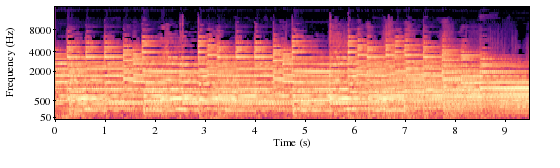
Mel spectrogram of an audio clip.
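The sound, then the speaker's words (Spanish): A village church bell rings continuously, its loud, overlapping metallic strikes forming a dense, ringing wash that never pauses, with no voices. “Tocar la campana de la iglesia del pueblo te lleva 5 minutos.”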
